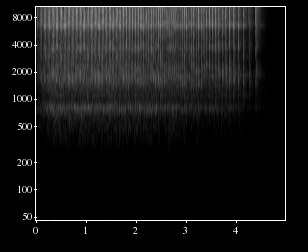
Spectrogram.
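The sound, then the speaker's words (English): A ratcheting prize wheel spins with a rapid, continuous clatter of clicks that gradually slow and spread apart into distinct ticks before stopping abruptly, with no voices present. “Spin that wheel.”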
